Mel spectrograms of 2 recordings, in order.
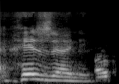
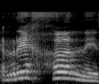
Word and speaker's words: Rejane: Rejane, assim que se pronuncia, Rejane. ¿Cómo? Imagina, meu nome é Rehane, se escreve com Ok, J. Pero em ok, português, a letra J tem sonido de Y. Então, se imagina que é R-E-Y, Rejane.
